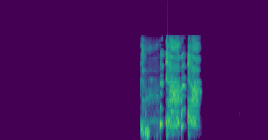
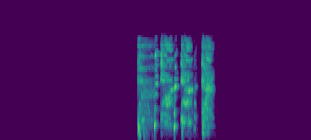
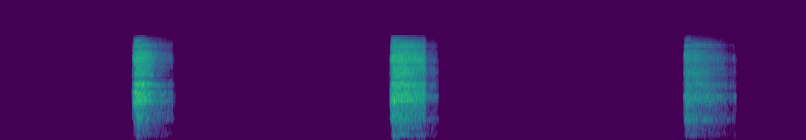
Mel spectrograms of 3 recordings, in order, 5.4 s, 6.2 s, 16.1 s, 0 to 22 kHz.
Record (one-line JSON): {"three_cough_length": "5.4 s", "three_cough_amplitude": 32768, "three_cough_signal_mean_std_ratio": 0.32, "cough_length": "6.2 s", "cough_amplitude": 30009, "cough_signal_mean_std_ratio": 0.32, "exhalation_length": "16.1 s", "exhalation_amplitude": 29380, "exhalation_signal_mean_std_ratio": 0.23, "survey_phase": "beta (2021-08-13 to 2022-03-07)", "age": "18-44", "gender": "Female", "wearing_mask": "No", "symptom_cough_any": true, "symptom_runny_or_blocked_nose": true, "symptom_fatigue": true, "symptom_headache": true, "symptom_change_to_sense_of_smell_or_taste": true, "symptom_onset": "4 days", "smoker_status": "Never smoked", "respiratory_condition_asthma": true, "respiratory_condition_other": false, "recruitment_source": "Test and Trace", "submission_delay": "2 days", "covid_test_result": "Positive", "covid_test_method": "RT-qPCR", "covid_ct_value": 15.5, "covid_ct_gene": "ORF1ab gene", "covid_ct_mean": 15.8, "covid_viral_load": "6800000 copies/ml", "covid_viral_load_category": "High viral load (>1M copies/ml)"}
